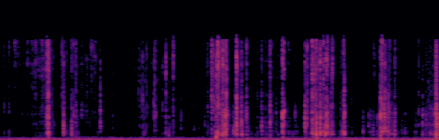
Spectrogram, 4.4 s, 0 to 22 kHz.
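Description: Waxed-paper wrapper of a 1990 Donruss baseball card pack being torn open and crinkled by hand: an irregular run of crackles and tearing, loudest about two and three seconds in.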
